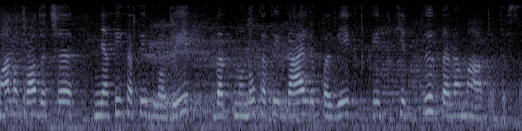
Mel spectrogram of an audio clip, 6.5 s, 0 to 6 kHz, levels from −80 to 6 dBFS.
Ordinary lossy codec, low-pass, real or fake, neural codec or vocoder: MP3, 32 kbps; 5.4 kHz; real; none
